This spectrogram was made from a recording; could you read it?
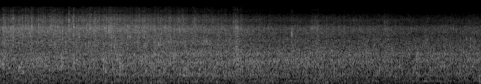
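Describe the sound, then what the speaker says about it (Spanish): Mountain stream water pouring steadily from a water outlet along a trail, a continuous close broadband rush and gurgle that stays even and fairly loud throughout, with no talking. "Zona de salida de agua, ¿eh?"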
